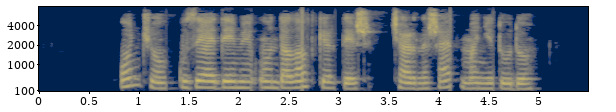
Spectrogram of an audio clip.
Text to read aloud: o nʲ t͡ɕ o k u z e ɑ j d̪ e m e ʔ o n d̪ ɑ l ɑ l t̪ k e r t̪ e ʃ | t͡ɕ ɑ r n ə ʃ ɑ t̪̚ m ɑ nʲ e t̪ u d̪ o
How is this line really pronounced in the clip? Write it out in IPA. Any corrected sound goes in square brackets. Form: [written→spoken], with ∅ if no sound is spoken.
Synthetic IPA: o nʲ t͡ɕ o k u z e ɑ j d̪ e m e ʔ o n d̪ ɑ l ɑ l t̪ k e r t̪ e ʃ | t͡ɕ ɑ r n ə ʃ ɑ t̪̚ m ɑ nʲ e t̪ u d̪ o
